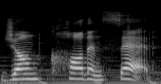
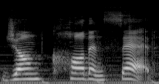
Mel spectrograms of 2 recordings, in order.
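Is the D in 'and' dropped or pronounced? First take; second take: dropped; dropped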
